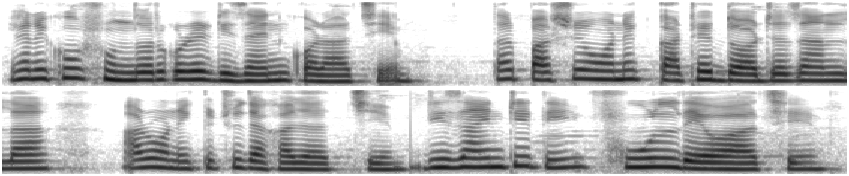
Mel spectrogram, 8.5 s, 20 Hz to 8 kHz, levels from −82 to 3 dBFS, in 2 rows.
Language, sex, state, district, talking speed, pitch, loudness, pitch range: Bengali, female, West Bengal, Jhargram, 165 wpm, 250 Hz, -14 LUFS, 225-280 Hz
